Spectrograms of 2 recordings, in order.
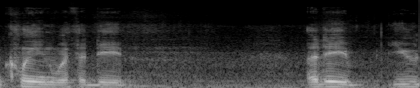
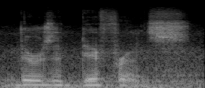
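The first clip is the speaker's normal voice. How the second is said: normal talking voice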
